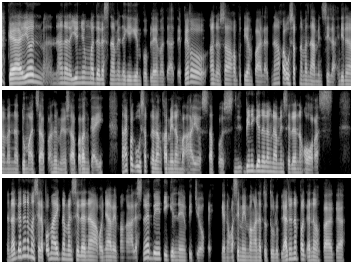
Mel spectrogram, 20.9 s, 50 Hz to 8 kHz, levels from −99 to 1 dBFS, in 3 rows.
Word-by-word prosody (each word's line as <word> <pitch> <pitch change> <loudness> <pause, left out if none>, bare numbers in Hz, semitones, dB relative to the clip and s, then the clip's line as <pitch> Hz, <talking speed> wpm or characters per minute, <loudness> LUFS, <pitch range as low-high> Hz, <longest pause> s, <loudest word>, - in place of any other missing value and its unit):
Kaya 165 +1 +10
'yon 210 -3 +5 0.3
na 170 - -2
na 165 -3 +1
'yon 175 +3 +1
yung 175 -1 -5
madalas 155 -2 0
namin 145 0 -2
nagiging 135 -2 -2
problema 115 -2 -3
dati. 100 -2 -9
Pero 180 +1 0
ano 140 -5 -1
sa 145 +3 -2
kabutihang-palad 130 -5 -4
nakakausap 165 0 -1
naman 140 -2 -7
namin 115 -1 -1
sila, 120 - -6
hindi 130 +2 -2
na 130 -1 -1
naman 120 0 -7
na 115 - -2
dumaan 120 -2 -2
sa, 110 - +1
alam 135 +1 -5
mo 110 - -8
yun, 115 - -5
sa - - +2
barangay. 115 -2 0 0.4
Nakipag-usap 170 -4 0
na 130 - +3
lang 125 - -13
kami 125 0 +3
ng 125 -1 0
maayos 110 -3 -2
tapos 115 -1 -4
bi 145 +1 -12
binigyan 175 +2 +3
na 165 - +3
lang 160 -1 +1
namin 140 0 0
sila 125 -1 +3
ng 120 - -2
oras, 105 -3 -4 0.5
na - - +6
nag-ano 240 +7 +2
naman 230 -6 +3
sila, - - +3
pumayag 185 +2 +4
naman 160 -2 +1
sila 150 -2 +4
na, 135 -2 +4
kunyari 125 +1 +2
mga 115 -1 -9
alas - - -5
nuebe, 195 -3 +3
tigil 140 -3 0
na 125 -1 -2
yung 120 - -17
videoke, 115 - -8 0.2
gano'n. 110 0 -3
Kasi 115 +6 0
may 130 -1 -1
mga 120 -1 0
natutulog, 115 0 -7
lalo 175 - +4
na 190 - +3
'pag-ano, 135 -7 +1
'pag, 115 -1 +1
ah, 115 -1 -2
135 Hz, 205 wpm, -25 LUFS, 120-165 Hz, 0.5 s, Kaya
